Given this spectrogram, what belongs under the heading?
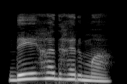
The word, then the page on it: ದೇಹಧರ್ಮ: kannada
